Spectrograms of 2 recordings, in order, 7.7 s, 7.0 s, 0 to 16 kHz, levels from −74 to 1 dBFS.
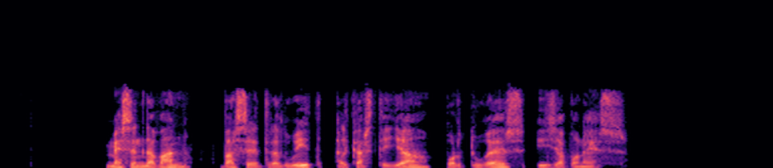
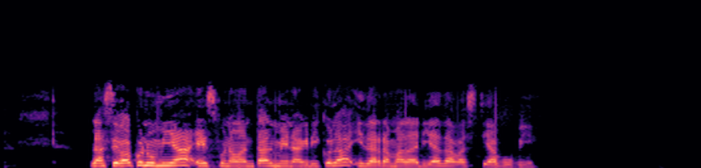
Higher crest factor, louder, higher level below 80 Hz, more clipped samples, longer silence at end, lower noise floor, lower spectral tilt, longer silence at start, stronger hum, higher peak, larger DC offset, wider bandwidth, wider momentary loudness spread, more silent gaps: about the same, 20 dB vs 18 dB; second, -20 LUFS vs -16 LUFS; about the same, -56 dBFS vs -58 dBFS; neither; second, 1.5 s vs 1.7 s; about the same, under -90 dBFS vs -88 dBFS; about the same, -4 dB/octave vs -3.5 dB/octave; first, 1.05 s vs 0.9 s; neither; about the same, -2 dBFS vs -2 dBFS; neither; about the same, 8.4 kHz vs 8.4 kHz; about the same, 10 LU vs 10 LU; first, 1.94-1.98 s, 2.05-2.10 s, 3.26-3.34 s, 4.32-4.45 s, 4.66-4.70 s, 5.27-5.36 s vs none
